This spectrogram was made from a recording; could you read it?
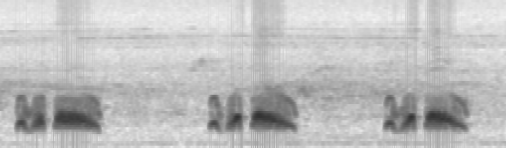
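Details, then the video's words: Breeding-stimulation cooing of a spotted dove, three phrases about every two seconds, each two quick short notes then a longer mellow coo that falls at its end, quiet background. "Tiếng chim cu gáy thúc gù cực đỉnh/ chim cu gay kich boi hieu qua"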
